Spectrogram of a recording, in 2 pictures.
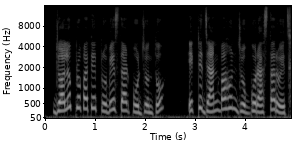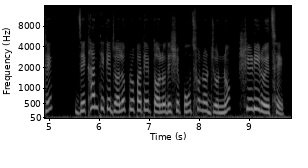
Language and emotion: Bengali, neutral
